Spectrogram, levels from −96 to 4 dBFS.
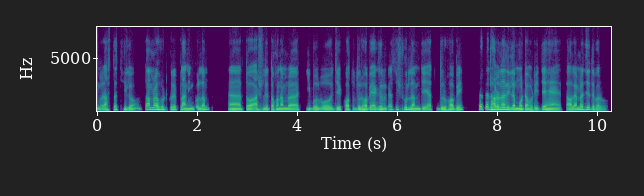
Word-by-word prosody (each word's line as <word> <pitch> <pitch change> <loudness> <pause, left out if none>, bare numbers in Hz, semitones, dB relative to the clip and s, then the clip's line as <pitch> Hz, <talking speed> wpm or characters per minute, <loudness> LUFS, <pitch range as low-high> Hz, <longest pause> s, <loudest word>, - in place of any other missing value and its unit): রাস্তা 120 +4 -2
ছিল। 120 -3 -2 0.3
তো - - -16
আমরা 170 0 +2
হুট 155 -1 0
করে 155 0 0
প্ল্যানিং 130 -3 0
করলাম। 135 +2 0 0.5
আ - - +3 0.3
তো - - 0 0.2
আসলে 130 +2 -2
তখন 135 0 0
আমরা 130 +1 +1 0.3
কি 140 - -8
বলবো 125 0 -1 0.2
যে 130 - +1
কতদূর 130 +1 0
হবে 130 +1 +1
একজনের 140 +1 0
কাছে 145 +2 -6
শুনলাম 140 -8 +2
যে 130 - 0
এতদূর 125 +1 -1
হবে। 125 0 +3 0.3
তো - - -54
একটা 205 +1 +1
ধারণা 155 +2 +6
নিলাম 140 -4 +2
মোটামুটি 120 -3 +1
যে 145 - +2
হ্যাঁ 125 -5 +1
তাহলে 125 +2 -1
আমরা 150 +2 +2
যেতে 150 -3 -1
পারবো। 110 -3 -5
130 Hz, 205 wpm, -20 LUFS, 125-145 Hz, 0.5 s, ধারণা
